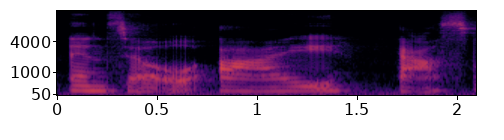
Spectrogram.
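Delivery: usual speaking voice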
